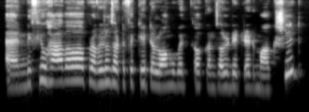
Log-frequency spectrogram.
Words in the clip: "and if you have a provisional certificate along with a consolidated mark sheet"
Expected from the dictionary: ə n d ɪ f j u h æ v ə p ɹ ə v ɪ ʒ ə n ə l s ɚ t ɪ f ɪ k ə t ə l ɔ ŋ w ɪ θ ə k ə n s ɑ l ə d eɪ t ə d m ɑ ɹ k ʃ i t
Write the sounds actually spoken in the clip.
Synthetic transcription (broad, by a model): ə n d ɪ f j u h æ v ə p ɹ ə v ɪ ʃ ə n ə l s ɚ t ɪ f ɪ k ə t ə l ɔ ŋ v ɪ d ə k ə n s ɑ l ə d eɪ t ə d m ɑ ɹ k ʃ i t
